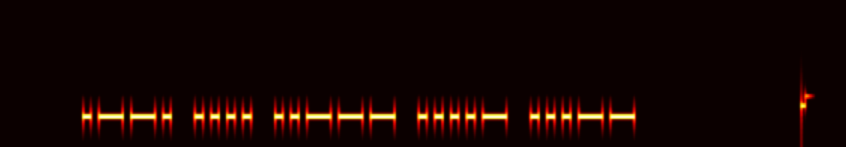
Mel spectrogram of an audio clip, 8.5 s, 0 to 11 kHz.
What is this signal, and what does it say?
Morse code, heard as a keyed tone, about 15 wpm, 700 Hz. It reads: PH243
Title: Code Groups - 5 Letter:Numbers - 15wpm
